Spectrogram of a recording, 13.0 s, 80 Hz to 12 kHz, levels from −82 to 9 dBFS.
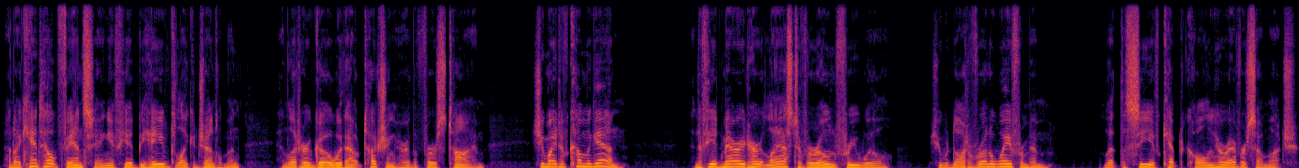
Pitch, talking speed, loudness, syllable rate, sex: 155 Hz, 270 wpm, -16 LUFS, 6.6 syllables/s, male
